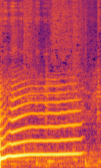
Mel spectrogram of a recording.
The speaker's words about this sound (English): Sorry. I farted.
